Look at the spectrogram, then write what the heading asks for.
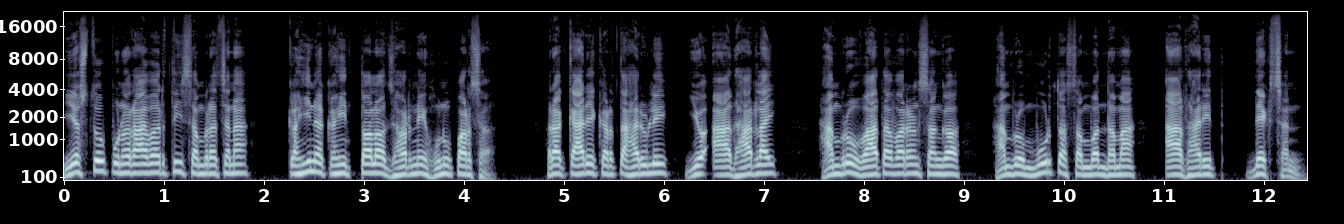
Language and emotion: Nepali, neutral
